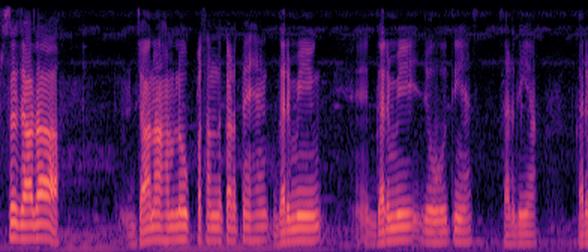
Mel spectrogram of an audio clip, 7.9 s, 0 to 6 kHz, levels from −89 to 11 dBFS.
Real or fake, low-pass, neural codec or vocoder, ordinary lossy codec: real; 5.4 kHz; none; none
